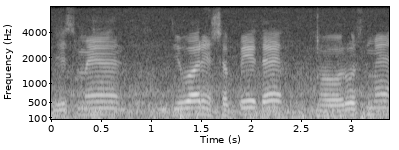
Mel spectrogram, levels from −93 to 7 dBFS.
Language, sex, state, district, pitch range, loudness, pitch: Hindi, male, Rajasthan, Bikaner, 115-175 Hz, -15 LUFS, 140 Hz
